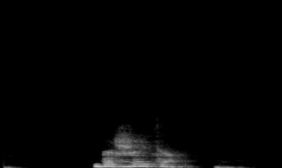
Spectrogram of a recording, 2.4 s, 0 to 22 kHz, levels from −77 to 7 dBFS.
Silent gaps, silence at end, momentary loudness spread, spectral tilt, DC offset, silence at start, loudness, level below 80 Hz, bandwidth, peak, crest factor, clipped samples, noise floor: none; 0.4 s; 24 LU; -8.5 dB/octave; under 0.1%; 0.05 s; -22 LUFS; -54 dBFS; 5.4 kHz; -8 dBFS; 18 dB; under 0.1%; under -90 dBFS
